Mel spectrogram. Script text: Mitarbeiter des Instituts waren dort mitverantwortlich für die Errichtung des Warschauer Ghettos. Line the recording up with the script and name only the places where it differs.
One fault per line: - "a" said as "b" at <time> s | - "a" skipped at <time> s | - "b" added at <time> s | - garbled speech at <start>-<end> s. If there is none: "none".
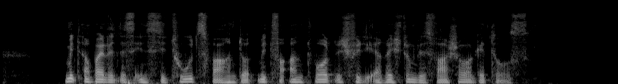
none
